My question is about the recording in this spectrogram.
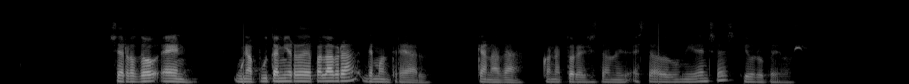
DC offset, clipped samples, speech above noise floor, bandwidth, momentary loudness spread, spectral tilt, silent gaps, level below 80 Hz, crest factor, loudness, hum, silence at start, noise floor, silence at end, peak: under 0.1%; under 0.1%; over 55 dB; 8 kHz; 16 LU; -5 dB/octave; none; -70 dBFS; 24 dB; -35 LUFS; none; 1.1 s; under -90 dBFS; 1.1 s; -12 dBFS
